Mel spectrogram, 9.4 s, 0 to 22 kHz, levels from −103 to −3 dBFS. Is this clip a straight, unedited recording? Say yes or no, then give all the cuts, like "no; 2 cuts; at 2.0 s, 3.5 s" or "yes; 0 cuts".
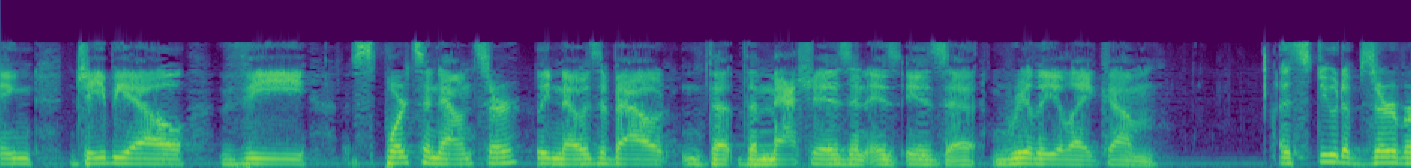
no; 2 cuts; at 3.6 s, 6.6 s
